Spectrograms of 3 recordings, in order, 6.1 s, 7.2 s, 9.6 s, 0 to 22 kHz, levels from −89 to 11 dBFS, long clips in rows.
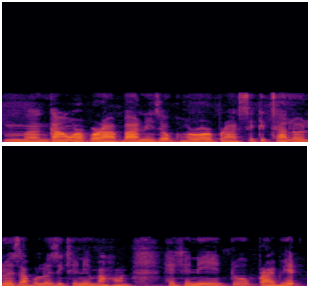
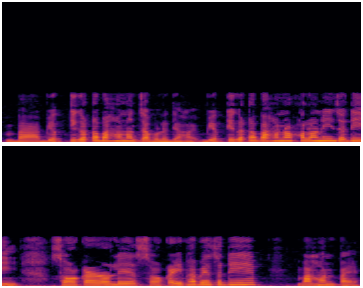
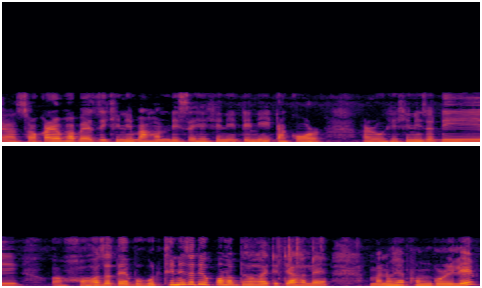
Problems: none marked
